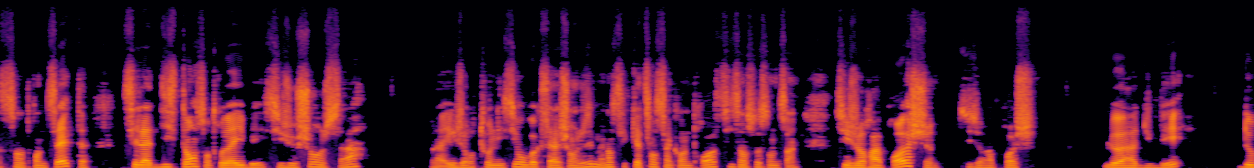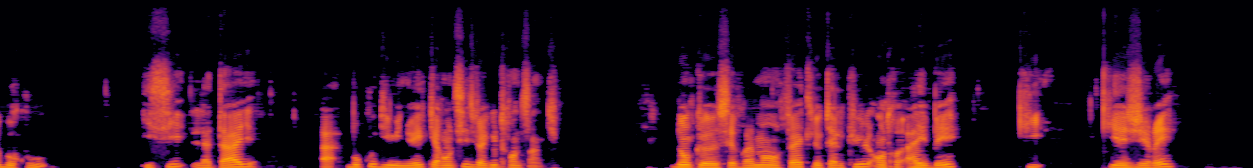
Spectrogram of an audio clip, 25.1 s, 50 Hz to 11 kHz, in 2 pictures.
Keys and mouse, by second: 1.6 click, 3.1 click, 4.8 click, 10.5 click, 12.1 click, 15.0 click, 19.6 click, 21.7 click, 23.3 click, 24.6 click.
